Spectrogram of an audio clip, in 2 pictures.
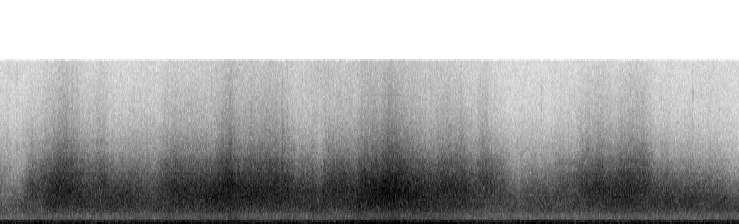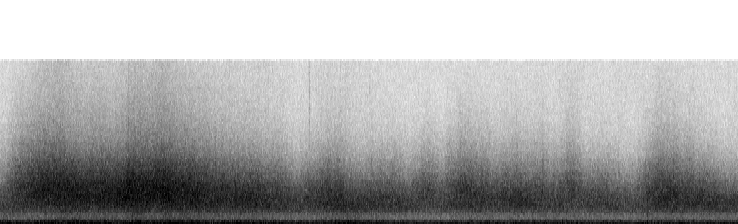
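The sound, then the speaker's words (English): Gusting wind hisses steadily through a cactus's countless clusters of stiff, sharp spines, a dense sizzling sound like frying food, swelling and easing in slow gusts every few seconds. No voices are heard. “Sounds like something sizzling in a frying pan. But it's the cactus singing in the wind.”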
